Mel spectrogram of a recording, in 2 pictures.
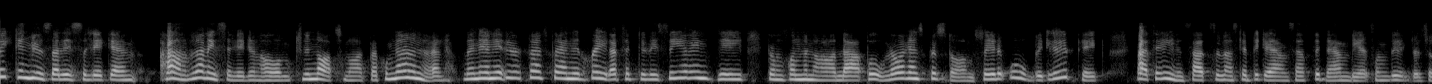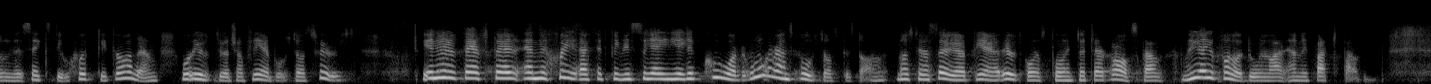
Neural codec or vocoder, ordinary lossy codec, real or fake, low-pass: codec, 16 kHz, 0.5 kbps, FreqCodec, larger model; Opus, 16 kbps; fake; 7.2 kHz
